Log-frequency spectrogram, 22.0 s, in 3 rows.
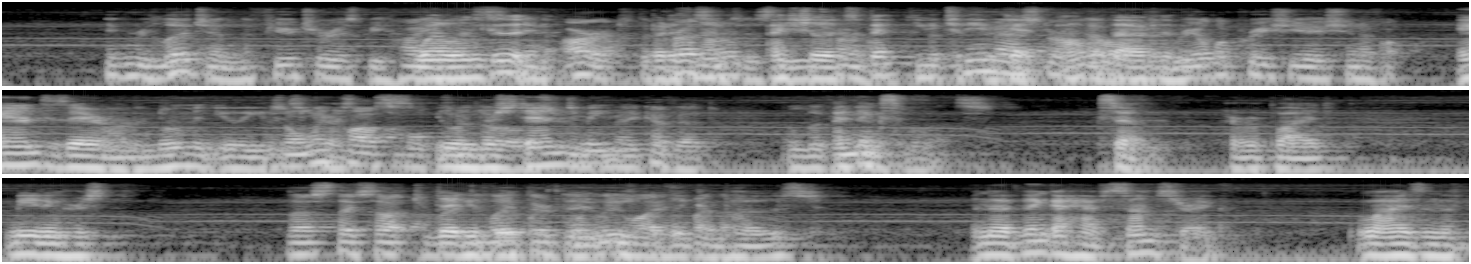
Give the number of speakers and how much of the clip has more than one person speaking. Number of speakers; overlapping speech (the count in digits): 2, about 44%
